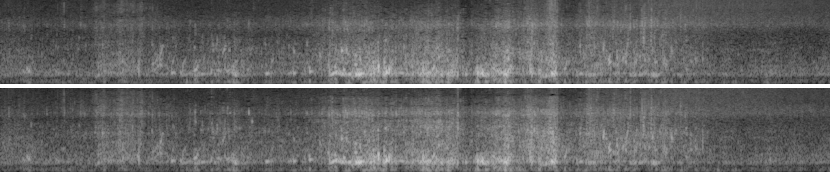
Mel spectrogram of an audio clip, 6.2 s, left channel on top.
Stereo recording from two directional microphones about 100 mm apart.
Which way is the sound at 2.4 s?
10° right (ahead or behind).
